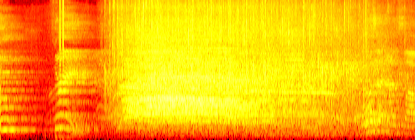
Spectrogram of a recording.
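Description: A large crowd of high school students at a school assembly cheers together in one loud burst that swells after a count and slowly fades, with a voice talking just before and after.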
